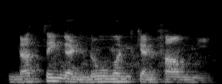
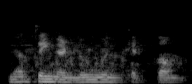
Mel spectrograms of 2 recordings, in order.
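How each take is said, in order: First: It is spoken loudly. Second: It is spoken quietly. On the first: It commands the full attention of the conscious mind. "So first loudly" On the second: It absorbs more deeply the meaning of the words. "then second time quietly"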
